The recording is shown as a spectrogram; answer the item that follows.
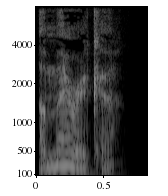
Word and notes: america: British English

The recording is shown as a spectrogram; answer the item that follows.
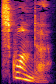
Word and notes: squander: British English

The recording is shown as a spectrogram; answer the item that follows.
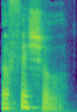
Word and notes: official: British English

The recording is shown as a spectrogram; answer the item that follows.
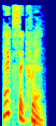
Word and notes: exocrine: British English

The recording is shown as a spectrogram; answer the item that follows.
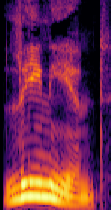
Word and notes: lenient: American English

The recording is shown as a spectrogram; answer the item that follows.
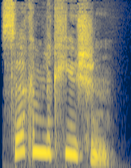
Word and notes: circumlocution: British English

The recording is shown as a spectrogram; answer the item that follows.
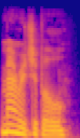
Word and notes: marriageable: British English

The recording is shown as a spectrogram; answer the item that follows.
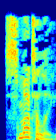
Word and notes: smuttily: British English

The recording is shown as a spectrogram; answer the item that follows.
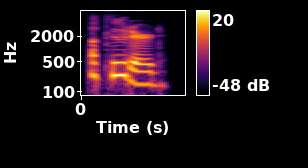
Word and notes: accoutred: British English

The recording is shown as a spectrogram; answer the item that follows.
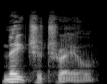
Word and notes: nature trail: British English

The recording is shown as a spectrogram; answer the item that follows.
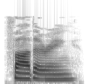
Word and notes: fathering: British English

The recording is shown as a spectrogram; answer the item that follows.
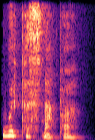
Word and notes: whippersnapper: British English

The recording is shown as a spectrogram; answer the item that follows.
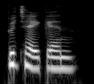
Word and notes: betaken: British English

